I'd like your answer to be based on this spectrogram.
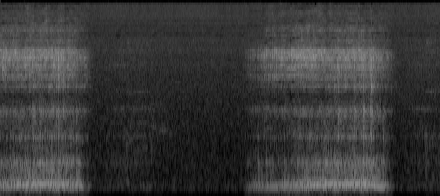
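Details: Snoring during a painful night's sleep: two long, rasping, noisy sounds with quiet gaps between them, a snore on each breath.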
